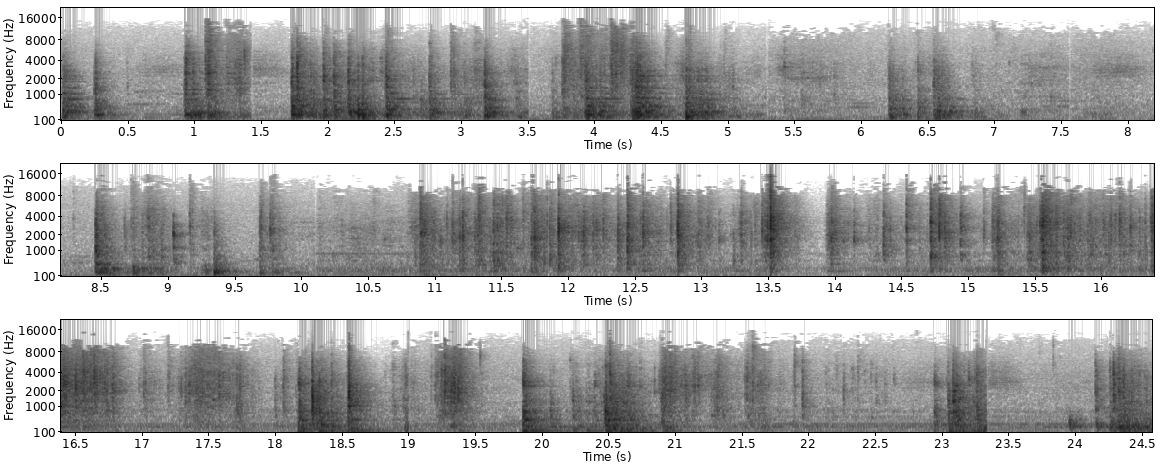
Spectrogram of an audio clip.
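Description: Groceries being packed into a refrigerator: plastic bottles and packages knock and thunk as they are set on the shelves and door racks, with plastic bag rustling, at irregular intervals, over background music.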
